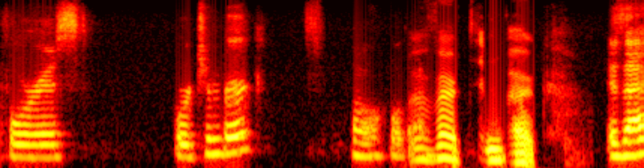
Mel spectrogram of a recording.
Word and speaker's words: Württemberg: Württemberg. Is that how you say it? It's The Köln. W's are V's.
